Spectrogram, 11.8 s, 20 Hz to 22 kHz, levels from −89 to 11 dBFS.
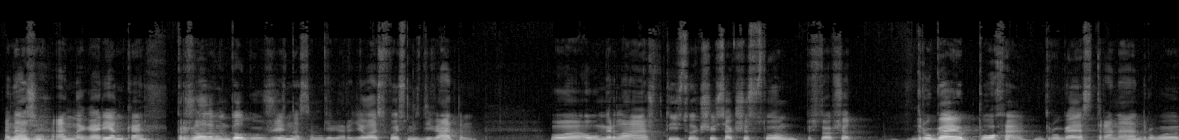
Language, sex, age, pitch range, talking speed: Russian, male, 20-39, 155-195 Hz, 135 wpm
